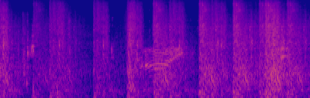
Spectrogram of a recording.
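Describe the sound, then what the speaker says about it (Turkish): Gunfire in a Minecraft Counter-Strike mini-game on the de_Aztec map, dense bursts of rapid shots crackling close and loud, with a few sharper single reports, continuing without pause. "Abi kim vuruyor ya?"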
